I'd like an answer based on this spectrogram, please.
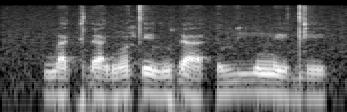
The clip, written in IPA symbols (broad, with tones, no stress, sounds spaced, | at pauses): w a˨ k ɗ a˨ ɡ ɔ̃˦ t e˦˨ l u˦ ɗ a˨ | v iː˧ n e˨ d e˨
